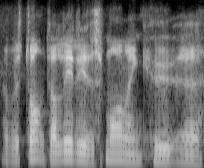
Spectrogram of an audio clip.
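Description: A man with a Scottish accent hosting a live woodturning stream, chatting in a relaxed way as he works in an indoor workshop. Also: mid-range voice, very fast, dry recording, muffled recording. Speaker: woodturner host. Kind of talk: casual chat while demonstrating.

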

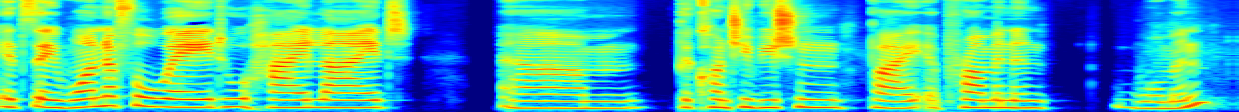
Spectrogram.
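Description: Podcast guest, German-accented woman, middle-aged, expressive and earnest, dead-dry studio sound. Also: medium pitch, a little slow, no echo. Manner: earnest, gestures a lot, laughs often. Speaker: guest astrophysicist. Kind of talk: podcast conversation. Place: room with curtains. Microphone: studio mic on boom arm.

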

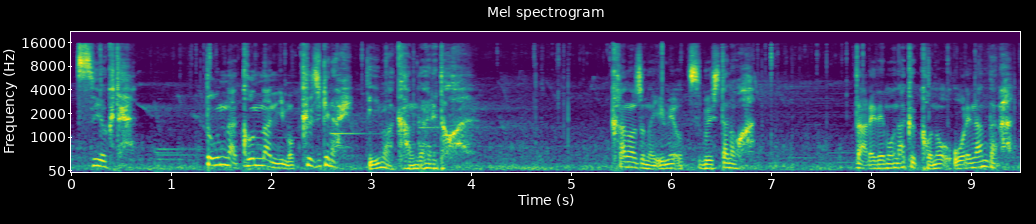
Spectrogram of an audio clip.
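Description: An actor playing a timid, remorseful young man in a game cutscene, speaking softly and blaming himself. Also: medium pitch, lively intonation, moderate pace, long pauses, noisy background, natural voice. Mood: regretful. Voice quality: soft, self-reproaching. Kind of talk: Japanese game voice acting.

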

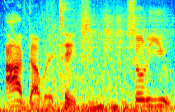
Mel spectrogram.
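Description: A man acting an excited, determined young video gamer in a radio ad. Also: a little high, normal speed, over music, close to an everyday voice. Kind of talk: radio public service ad.

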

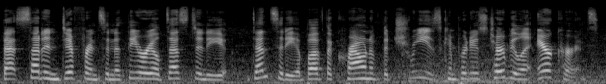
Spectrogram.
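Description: A woman's voice: high voice, brisk, sharp tone, slight background noise, poor audio. A woman voicing an anxious airship expert from a fantasy game, formal, explanatory and urgent. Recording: faint music behind.

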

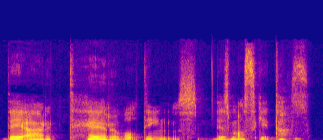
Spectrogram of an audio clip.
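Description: An actress playing a firm, protective Slovak immigrant wife in a radio play, speaking with a Slovak accent in a measured, pleading, emphatic way. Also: female voice, deep voice, expressive, full character voice. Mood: soft. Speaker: actor.

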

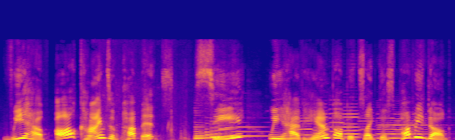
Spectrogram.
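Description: A woman voicing a cheerful, bossy young girl bunny in a children's cartoon, explaining things patiently and clearly. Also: high-pitched, big pitch swings, a little slow. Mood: cheerful, instructive. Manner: articulate, patient, instructing. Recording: music behind the voice.

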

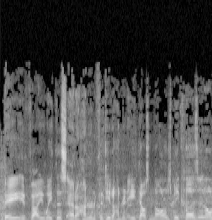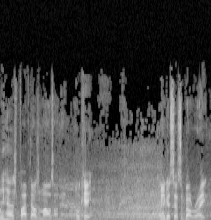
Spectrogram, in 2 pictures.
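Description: A man in his thirties hosting a casual vlog at an outdoor car auction, talking excitedly to a handheld camera. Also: high-pitched, normal speed, background noise. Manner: excited, enthusiastic. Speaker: vlog host. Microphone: handheld camera at arm's length. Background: crowd chatter and music.

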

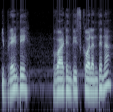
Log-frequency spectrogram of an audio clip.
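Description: A man's voice: medium pitch, fairly even intonation, fairly quick, faint music behind, lightly acted. A man playing a caring, placating young Telugu husband and dutiful son. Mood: mild, explaining. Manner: gentle, placating.

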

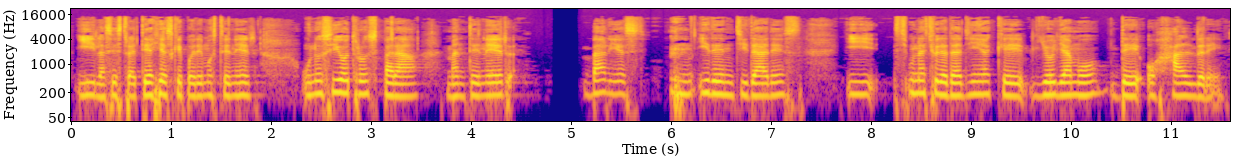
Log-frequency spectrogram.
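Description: A woman speaks to a forum audience in a slightly low voice. Her Spanish has a non-native accent. She delivers her lecture haltingly, often pausing to search for the next word. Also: level tone, dark tone. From born in Morocco, French mother, Catalan family. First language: not Spanish; French-schooled. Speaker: guest speaker, sociologist and activist.

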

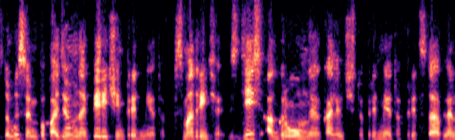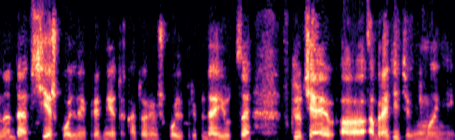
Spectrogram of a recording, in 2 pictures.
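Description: A man in his thirties, a publisher's lead methodologist, explaining a digital library in a webinar, with frequent hesitation fillers, recorded on a webcam in a small office. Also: medium pitch. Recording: slightly dull lo-fi webinar audio.

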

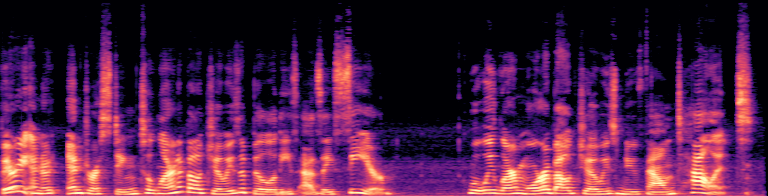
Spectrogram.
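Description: A woman's voice: fairly high pitch, lively intonation, normal speed, bright, forceful tone. A woman in her thirties co-hosting a casual chat and reading questions aloud. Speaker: co-host reading fan questions. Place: small room indoors, on a couch.

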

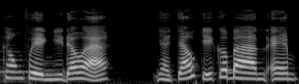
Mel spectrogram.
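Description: A woman's voice: sits high, moderate pace, pushed and bright, faint music behind. An actress playing a kind, caring young girl in a cartoon, speaking politely and earnestly. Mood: concerned, kind. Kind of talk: animated moral tale voice acting.

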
